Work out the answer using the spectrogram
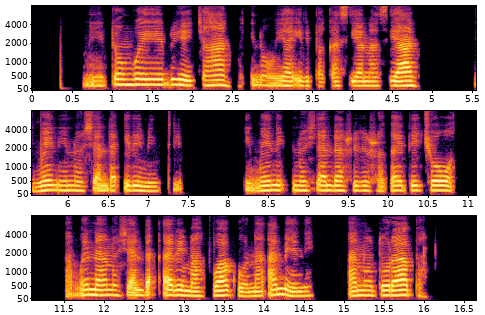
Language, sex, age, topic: Ndau, male, 36-49, health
